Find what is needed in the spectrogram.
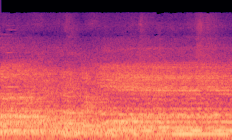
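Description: Boys' choir singing a Chinese New Year song in held chords, the lowest voices moving down to a new note near the end.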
